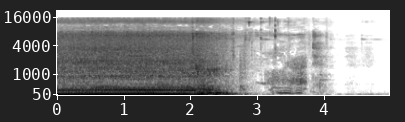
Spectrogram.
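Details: Honda Civic hatchback with a stock B20B high-compression swap, stock manifold and GSR transmission, first run with exhaust not fully bolted down; deep, loud, even exhaust drone for a few seconds, then clean shutdown, no knocks or misses; normal running.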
